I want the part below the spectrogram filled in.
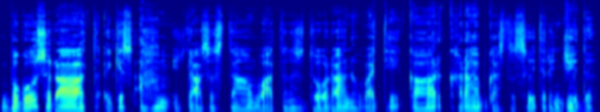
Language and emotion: Kashmiri, sad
